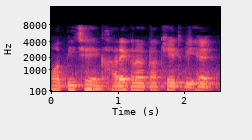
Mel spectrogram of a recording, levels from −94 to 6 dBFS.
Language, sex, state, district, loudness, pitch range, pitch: Hindi, male, Arunachal Pradesh, Lower Dibang Valley, -16 LUFS, 120-130 Hz, 125 Hz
